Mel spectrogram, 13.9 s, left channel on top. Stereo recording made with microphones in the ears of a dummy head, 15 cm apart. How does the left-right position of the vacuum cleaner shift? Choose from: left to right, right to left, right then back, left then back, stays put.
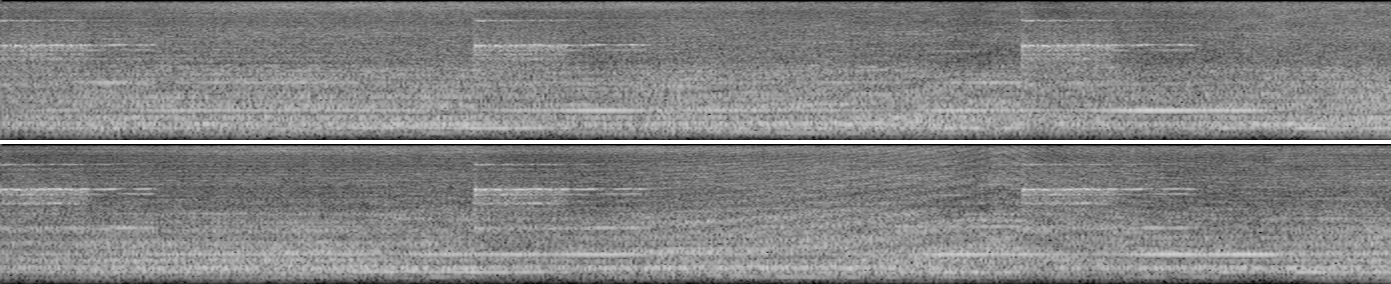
right then back.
